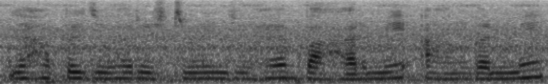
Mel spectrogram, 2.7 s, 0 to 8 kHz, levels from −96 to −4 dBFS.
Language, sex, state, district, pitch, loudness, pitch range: Hindi, female, Chhattisgarh, Raipur, 210 Hz, -17 LUFS, 205-220 Hz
